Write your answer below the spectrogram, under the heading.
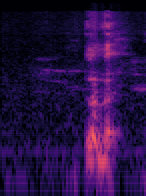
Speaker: i got the hiccups so you'll hear uh so i'm gonna be talking funny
